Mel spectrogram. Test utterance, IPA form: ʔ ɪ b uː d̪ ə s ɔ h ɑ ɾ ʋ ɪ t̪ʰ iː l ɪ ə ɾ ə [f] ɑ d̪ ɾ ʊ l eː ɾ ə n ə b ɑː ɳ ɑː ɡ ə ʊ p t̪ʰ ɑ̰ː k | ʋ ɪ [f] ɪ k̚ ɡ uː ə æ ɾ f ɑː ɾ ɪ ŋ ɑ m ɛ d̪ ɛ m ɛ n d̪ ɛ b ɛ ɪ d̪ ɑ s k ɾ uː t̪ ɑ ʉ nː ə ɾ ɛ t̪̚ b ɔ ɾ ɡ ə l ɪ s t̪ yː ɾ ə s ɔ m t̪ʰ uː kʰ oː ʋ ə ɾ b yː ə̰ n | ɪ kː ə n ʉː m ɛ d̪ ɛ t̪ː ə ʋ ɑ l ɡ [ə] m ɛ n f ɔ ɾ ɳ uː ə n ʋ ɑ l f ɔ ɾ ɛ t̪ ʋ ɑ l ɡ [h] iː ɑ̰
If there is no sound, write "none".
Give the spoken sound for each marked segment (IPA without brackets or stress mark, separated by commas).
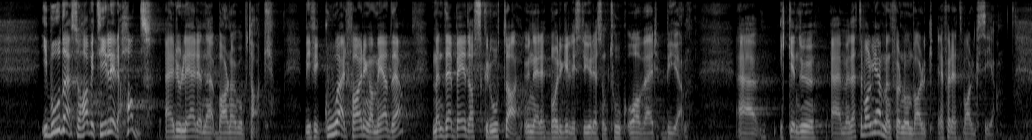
h, f, ə, s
